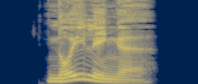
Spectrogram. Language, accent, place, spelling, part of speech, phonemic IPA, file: German, Germany, Berlin, Neulinge, noun, /ˈnɔɪ̯lɪŋə/, De-Neulinge.ogg
- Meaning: nominative/accusative/genitive plural of Neuling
